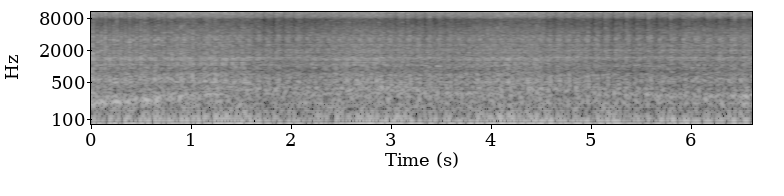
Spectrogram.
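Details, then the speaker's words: Belarus 250 tractor, two-cylinder air-cooled diesel that sat for years with a no-fuel problem, at fixed throttle after reassembly: low clatter slowly rising and sagging. Owner suspects lift pump trouble; surging from fuel starvation. "yeah I think we've got pump issues I haven't looked up to see if I know you could buy this pump the lift pump portion separate"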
